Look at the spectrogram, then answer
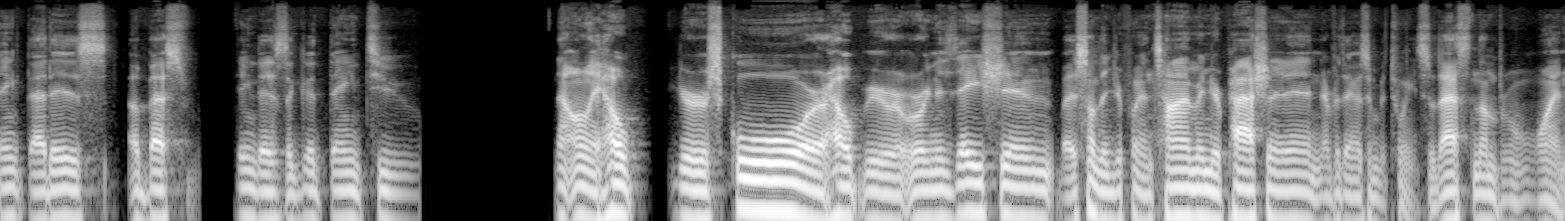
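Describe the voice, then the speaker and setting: At a fairly quick pace, a man with a slight Southern US accent speaks at a fairly low pitch with big swings in loudness, on a very clean recording with a silent background. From US South, Louisiana (Baton Rouge). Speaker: esports player and analyst. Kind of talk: interview. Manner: fast; animated.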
